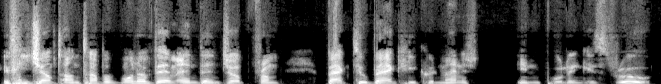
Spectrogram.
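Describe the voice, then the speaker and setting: A man's voice: fairly high pitch, moderate pace, no room sound, rough recording. A man reading fan fiction aloud for laughs, stumbling over words and swearing at the text. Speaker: reader.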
